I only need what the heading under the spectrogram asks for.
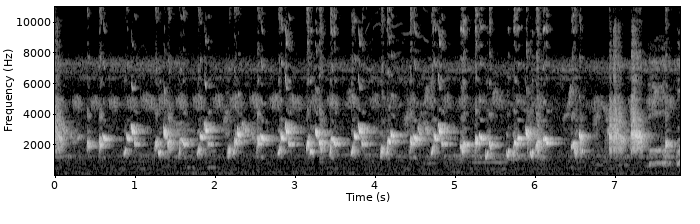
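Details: Sooty-headed bulbul singing a rough, rapid song in the morning dew: dense runs of short chattering, bubbly notes in quick succession, steady throughout with slight rises and falls, a brief higher flourish near the end.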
